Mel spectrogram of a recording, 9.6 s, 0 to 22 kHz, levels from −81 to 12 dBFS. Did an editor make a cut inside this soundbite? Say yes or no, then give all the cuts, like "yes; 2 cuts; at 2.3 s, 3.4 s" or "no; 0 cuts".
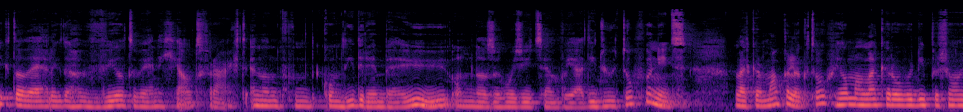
no; 0 cuts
